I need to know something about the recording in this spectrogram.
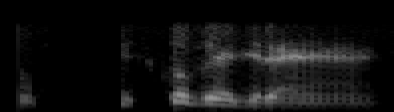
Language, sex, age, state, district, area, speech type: Hindi, male, 30-45, Uttar Pradesh, Bhadohi, rural, conversation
